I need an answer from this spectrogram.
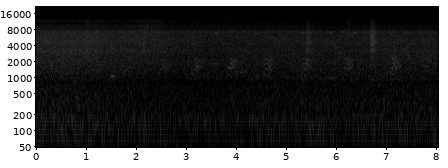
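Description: A bird calling in a run of short repeated notes, about two a second, starting about two and a half seconds in, over a steady low rushing background.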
